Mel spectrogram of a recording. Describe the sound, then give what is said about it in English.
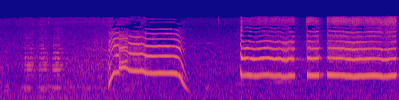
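Two loud, blaring blasts from a canned air horn, blown during a strike amid rush-hour commuters: a long one that bends downward at its end, then a second sustained blast broken by brief cutoffs, with faint background murmur underneath. “This will be my third. Third can of blowhorn?”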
